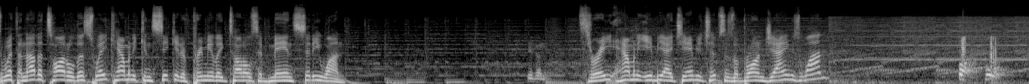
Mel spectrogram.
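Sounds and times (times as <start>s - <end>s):
speech: 0.0s - 3.7s, 5.3s - 8.5s, 9.6s - 10.1s
quiz time-up buzzer: 9.2s - 10.2s.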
